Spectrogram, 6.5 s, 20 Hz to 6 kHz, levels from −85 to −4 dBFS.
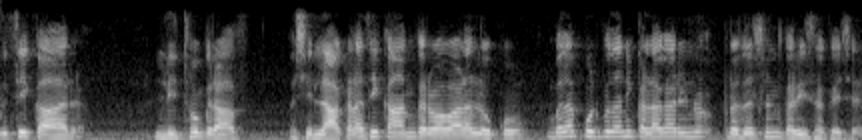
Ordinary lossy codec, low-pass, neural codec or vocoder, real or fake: none; 5.4 kHz; none; real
